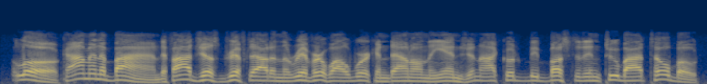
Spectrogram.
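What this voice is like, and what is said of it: Backcountry accent. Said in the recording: “Giordino fell back into his backcountry accent.”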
